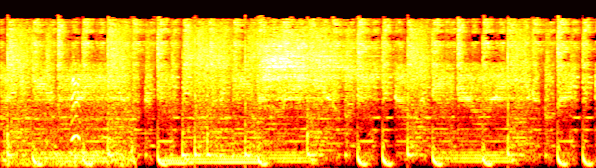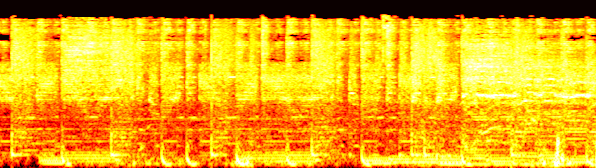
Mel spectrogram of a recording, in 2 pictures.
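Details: Upbeat music with a steady beat plays throughout, with some speech mixed in and no animal calls.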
